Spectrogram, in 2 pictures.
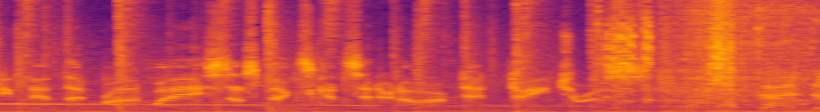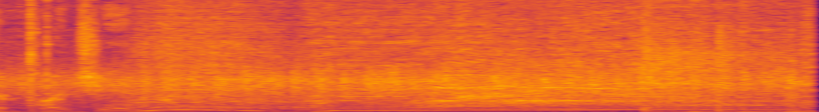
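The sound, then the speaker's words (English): A motorbike speeds off and accelerates through dark, deserted city streets. Its engine roars loudly and steadily, with revving swells and pitch sweeps as it gathers speed. “speeds off into the night, blazing a trail down the gloomy, deserted streets. He does a wheelie, then accelerates round a corner.”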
